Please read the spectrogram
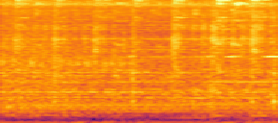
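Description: Drum and bass mix in a breakdown: the bass and kick drums drop out, leaving a steady, dense, hissy synth texture in the mids and highs.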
